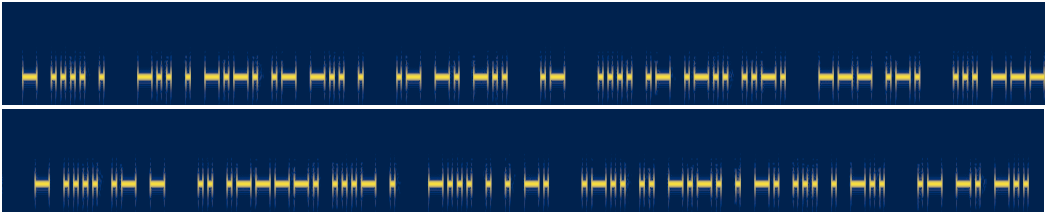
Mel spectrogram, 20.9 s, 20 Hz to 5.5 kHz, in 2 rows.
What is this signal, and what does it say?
Morse code, heard as a keyed tone, about 25 wpm, 600 Hz. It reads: THE DECADE AND A HALF OR SO THAT I'VE BEEN LICENSED AND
